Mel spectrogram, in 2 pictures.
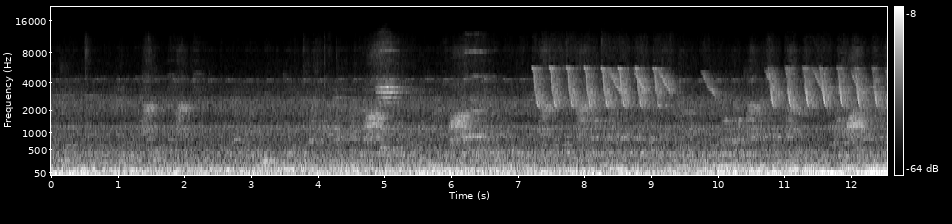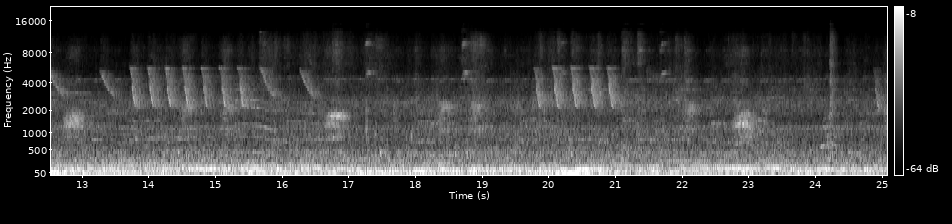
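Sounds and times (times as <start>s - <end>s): bird singing a fast trill: 18.7s - 22.0s.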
